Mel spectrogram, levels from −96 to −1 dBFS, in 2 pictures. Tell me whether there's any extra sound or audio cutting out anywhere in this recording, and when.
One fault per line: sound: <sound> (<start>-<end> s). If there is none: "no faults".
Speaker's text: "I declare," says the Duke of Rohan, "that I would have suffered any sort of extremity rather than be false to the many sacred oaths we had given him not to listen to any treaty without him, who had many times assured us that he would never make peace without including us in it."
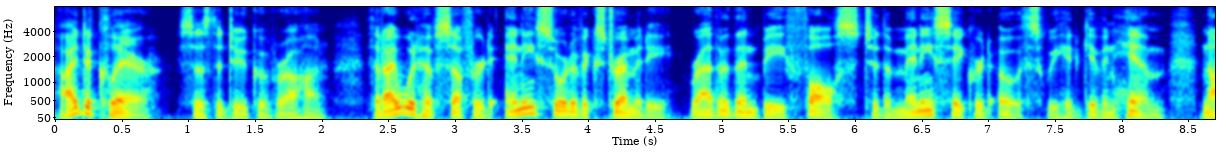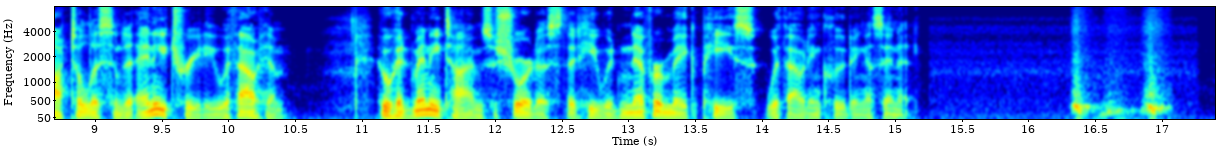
sound: whoosh (16.3-17.1 s)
